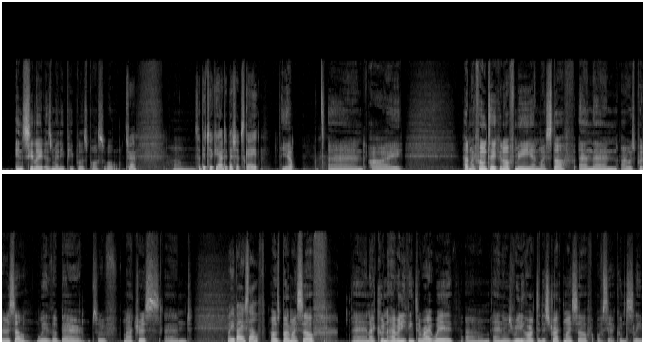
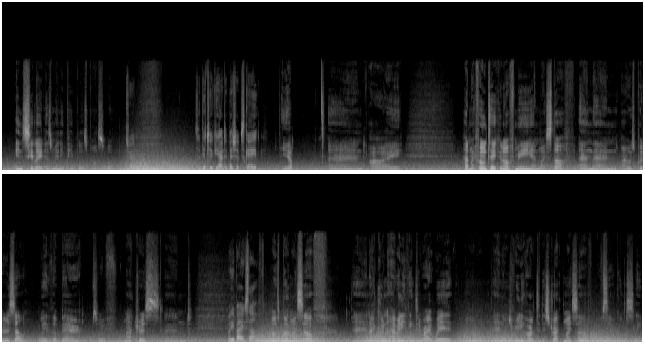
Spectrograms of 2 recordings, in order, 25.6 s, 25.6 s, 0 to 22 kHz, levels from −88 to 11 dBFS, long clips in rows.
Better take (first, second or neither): first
